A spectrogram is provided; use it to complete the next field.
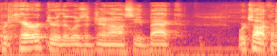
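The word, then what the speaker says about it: genasi: I'm gonna pronounce it Genesee because they're from jinn or genies Oh how do other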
